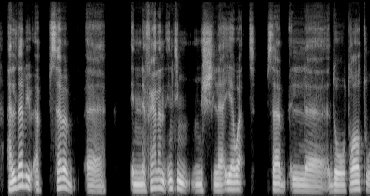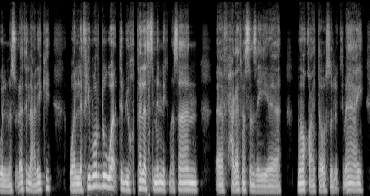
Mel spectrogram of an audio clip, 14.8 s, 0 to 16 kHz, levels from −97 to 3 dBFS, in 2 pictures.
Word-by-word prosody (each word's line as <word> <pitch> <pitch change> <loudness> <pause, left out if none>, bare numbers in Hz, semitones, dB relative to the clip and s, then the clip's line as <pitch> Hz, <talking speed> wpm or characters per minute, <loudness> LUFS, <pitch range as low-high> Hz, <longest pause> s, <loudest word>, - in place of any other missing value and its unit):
هل 140 +4 +5
ده 195 +3 +5
بيبقى 165 - -1 0.2
بسبب، 160 -1 +3 0.3
آآ 100 -2 -4 0.5
إن 110 0 +2
فعلًا 155 +7 -1 0.2
أنتِ 150 -1 -1 0.3
مش 115 0 0
لاقية 115 +5 +2
وقت، 130 -1 -2 0.2
بسبب 120 -2 0
ال 110 -1 -1 0.5
الضغوطات 120 +5 +2
والمسئوليّات 110 +4 0
اللي 130 -3 -1
عليكِ 130 +8 -4 0.4
والّا 115 +1 +1
فيه 180 +10 0
برضه 195 0 +3
وقت 175 -5 +2
بيُختلس 135 +2 +2
منِّك 130 -1 +2
مثلًا، 125 -1 +2 0.4
آآ، 110 0 -2
في 110 - -11
حاجات 120 +1 -2
مثلًا 120 -2 +5
زي 100 -1 -2 0.3
مواقع 125 -4 0
التواصل 105 +1 -4
الاجتماعي، 120 -1 -3
120 Hz, 130 wpm, -21 LUFS, 110-135 Hz, 0.5 s, هل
